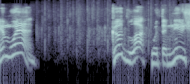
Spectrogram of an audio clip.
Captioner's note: audience clapping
